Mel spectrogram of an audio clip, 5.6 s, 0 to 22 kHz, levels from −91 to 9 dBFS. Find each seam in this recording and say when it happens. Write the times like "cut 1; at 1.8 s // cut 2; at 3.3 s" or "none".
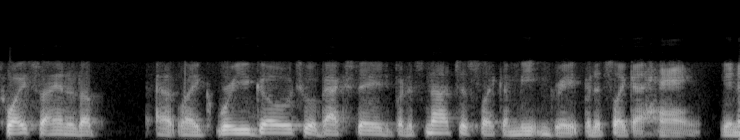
cut 1; at 1.1 s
